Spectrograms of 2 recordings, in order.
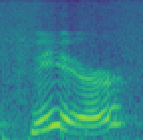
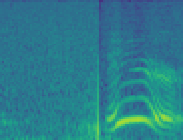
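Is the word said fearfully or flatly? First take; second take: flatly; fearfully. First: The word is said in a plain, neutral voice. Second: The word is said dramatically, sounding afraid. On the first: "when we say fear" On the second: "we should say fear"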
